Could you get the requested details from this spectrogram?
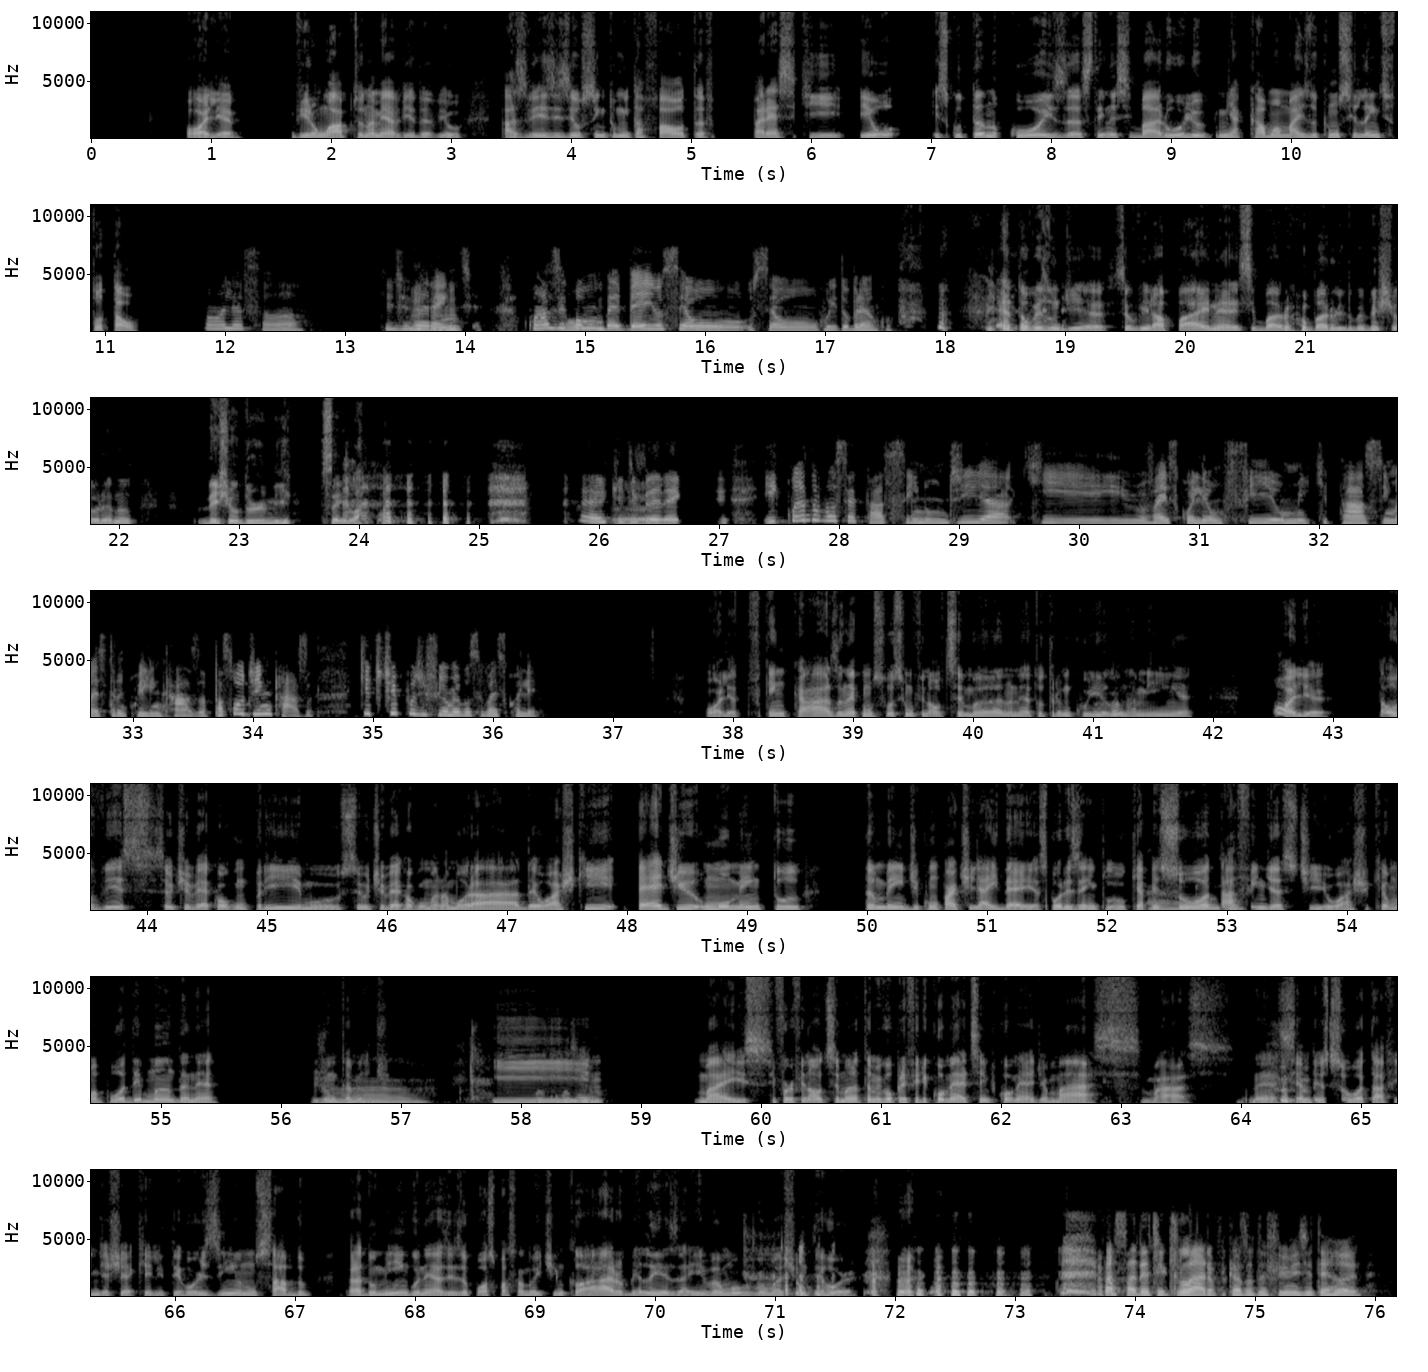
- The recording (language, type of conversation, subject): Portuguese, podcast, Como você escolhe o que assistir numa noite livre?
- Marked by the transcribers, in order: tapping; giggle; laugh; "chorando" said as "chorano"; laugh; giggle; giggle; laugh; laugh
